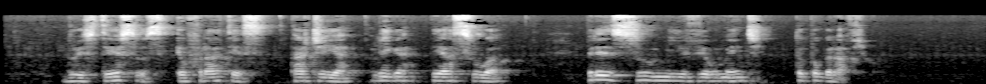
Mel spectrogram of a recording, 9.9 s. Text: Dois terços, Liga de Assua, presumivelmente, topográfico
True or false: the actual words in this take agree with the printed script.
false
